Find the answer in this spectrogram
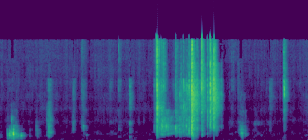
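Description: Stiff pages of a new hardcover omnibus being turned by hand. There is a short rustle, then a few light ticks, and about three seconds in a crackling, tearing sound lasting about a second as pages stuck together peel apart.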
